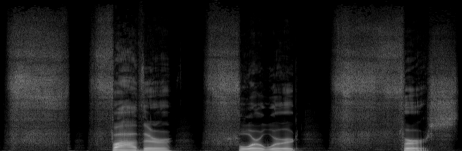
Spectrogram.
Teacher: In other words, F is simply air. I'm not using my voice when I pronounce the letter F.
